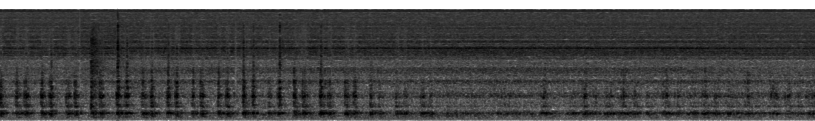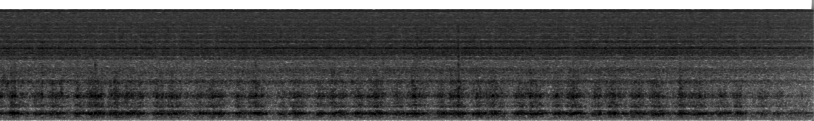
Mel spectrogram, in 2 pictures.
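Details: Daphnia (water flea) heartbeat made audible by laser light: coherent light focused on the heart, with scattered-light intensity variation and Doppler beating fed to a loudspeaker, giving a steady buzzing hum with a fast, faint pulsing flutter.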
